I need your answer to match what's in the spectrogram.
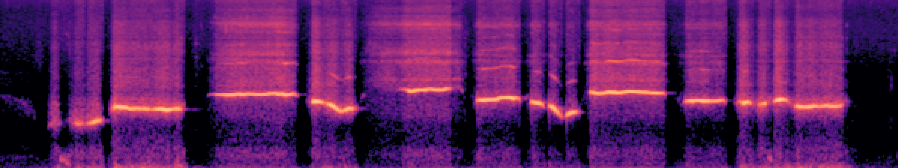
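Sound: person whistling a tune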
